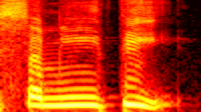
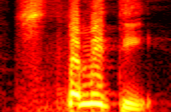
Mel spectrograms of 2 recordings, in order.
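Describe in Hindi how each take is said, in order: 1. 'i' स्वर को लंबा खींचा जाता है। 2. 'i' स्वर छोटे और तेज़ हैं। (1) "ना कि समिति" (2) "यह है समिति। क्या है? समिति"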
